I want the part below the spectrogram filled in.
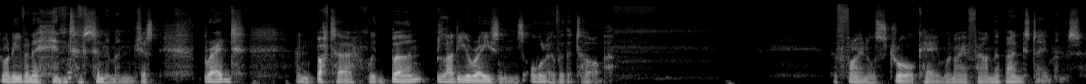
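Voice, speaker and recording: A man with a British accent playing a weary, exasperated husband in a dramatic monologue, with a husky, gravelly voice. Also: sits low, full character voice. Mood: weary, bitter. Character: weary, exasperated, grieving husband telling his tragic story. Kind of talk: dramatic first-person monologue.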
